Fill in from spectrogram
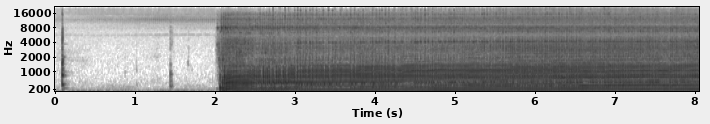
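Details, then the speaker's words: MDS 68 FS Pro model engine on a break-in run, warmed to operating temperature but still tight with a high pinch: it catches and holds a smooth, steady, high-pitched run with no misses. Normal running, better than with the idle bar plug. "So, I mean, right now I'm not unhappy with this engine. It is what it is, but it seems like it's doing well now."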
